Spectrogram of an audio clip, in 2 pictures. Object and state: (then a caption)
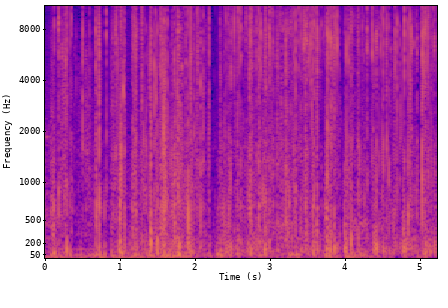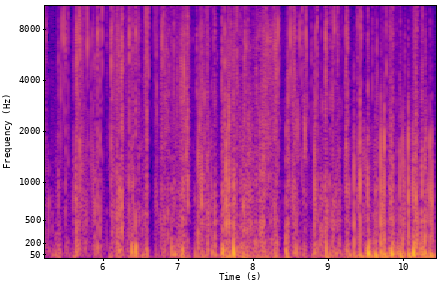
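Cardboard snack box. Fingertips and nails tap and scratch the surface of a small, hollow, orange printed cardboard snack box held close to the mic. The result is a steady stream of dry, crinkly scratching and quick tapping, with a brushy high hiss over soft low thumps.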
